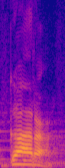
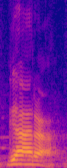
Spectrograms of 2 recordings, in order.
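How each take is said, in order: No difference in how they are said.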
